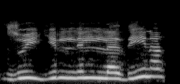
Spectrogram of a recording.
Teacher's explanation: نون کا لام میں ادغام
